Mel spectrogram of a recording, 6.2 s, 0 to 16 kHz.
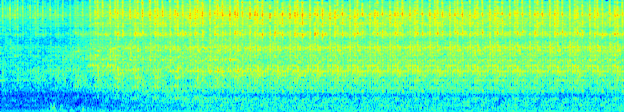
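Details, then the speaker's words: Toyota Land Cruiser 200 1VD-FTV diesel V8, fully warmed after a full rebuild for a foreign knock (piston or bushings suspected), catches and settles into an even idle with a steady light clatter, no knocking heard from either side, a healthy engine. "Линия у нас все, автомобиль собран, прогрет. Посторонних звуков нет. С одной стороны. С другой."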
